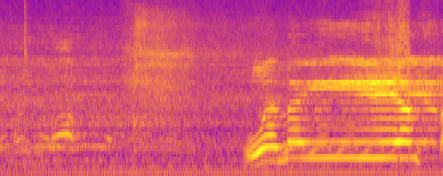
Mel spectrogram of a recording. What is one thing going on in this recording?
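A man chants in a long, drawn-out melodic voice through a microphone and loudspeakers, rising to a loud sustained note.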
